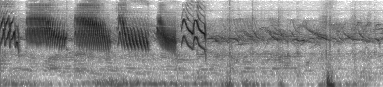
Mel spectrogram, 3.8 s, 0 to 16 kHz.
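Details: Towa towa seed finch competing at Mahaica, Guyana, 2022, delivers four or five loud buzzy bursts, then a doubled rising note, trailing into a soft high warble amid background chatter.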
